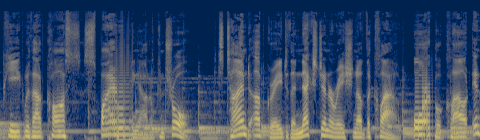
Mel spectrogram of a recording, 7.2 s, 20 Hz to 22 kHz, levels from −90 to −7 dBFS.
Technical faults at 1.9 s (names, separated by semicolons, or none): robotic sound from repeated short buffers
